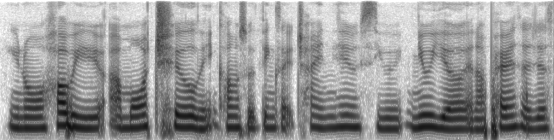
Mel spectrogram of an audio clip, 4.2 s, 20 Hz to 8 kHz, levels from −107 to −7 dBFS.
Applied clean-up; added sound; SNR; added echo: neural mask model Resemble Enhance denoiser.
